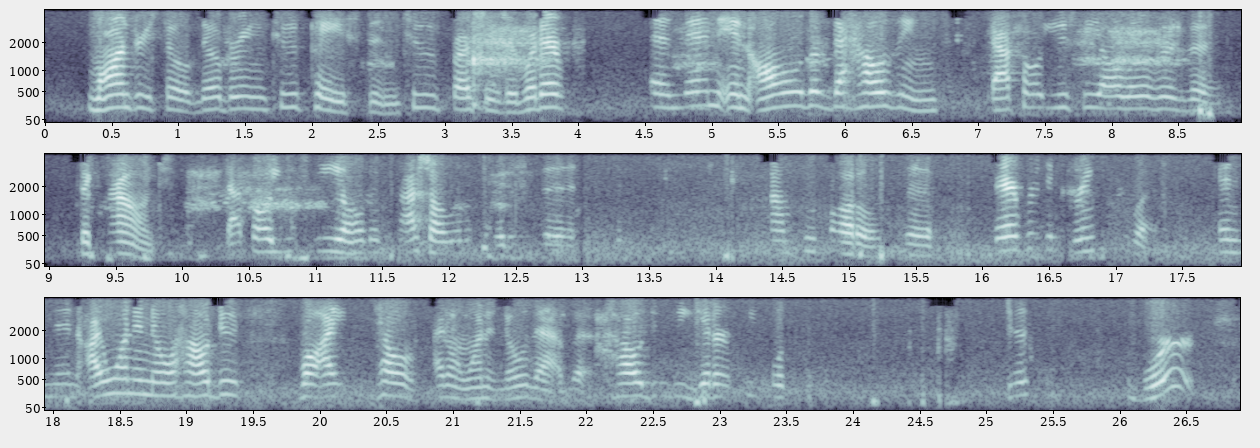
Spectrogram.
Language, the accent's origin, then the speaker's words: English; Pine Ridge, South Dakota, United States; I'm from Pine Ridge. I don't want to be known as the poorest county in the United States. I'm Ogallala Lakota, and I know I'm a strong Sioux woman.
